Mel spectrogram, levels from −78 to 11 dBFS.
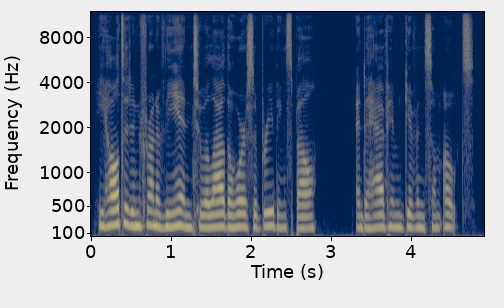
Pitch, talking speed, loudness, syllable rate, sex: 190 Hz, 255 wpm, -18 LUFS, 6.1 syllables/s, female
